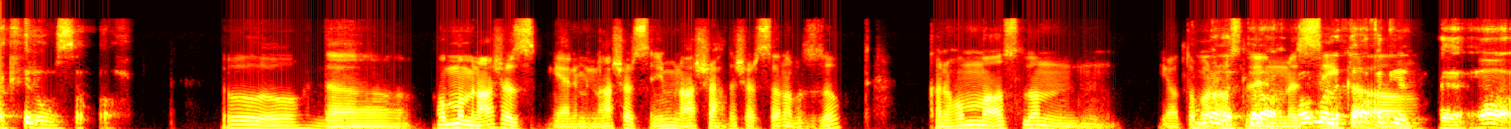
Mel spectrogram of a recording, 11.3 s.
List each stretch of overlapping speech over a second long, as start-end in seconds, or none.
8.9-10.7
